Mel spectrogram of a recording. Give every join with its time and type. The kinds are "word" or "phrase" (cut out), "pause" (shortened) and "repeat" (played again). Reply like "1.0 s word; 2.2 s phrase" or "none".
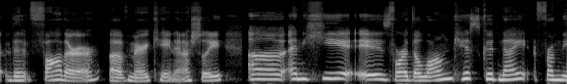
2.4 s pause; 3.9 s word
